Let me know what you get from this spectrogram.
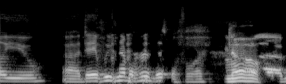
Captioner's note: both chuckling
